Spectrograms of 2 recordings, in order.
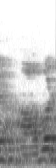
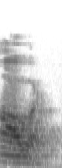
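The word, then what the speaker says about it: hour: भी दिए गए हैं, देखिए हावर लिखा है लेकिन हम पढ़ते हैं आवर, क्या पढ़ते हैं, आवर, यानी यच यहाँ क्या है, साइलेंट है।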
